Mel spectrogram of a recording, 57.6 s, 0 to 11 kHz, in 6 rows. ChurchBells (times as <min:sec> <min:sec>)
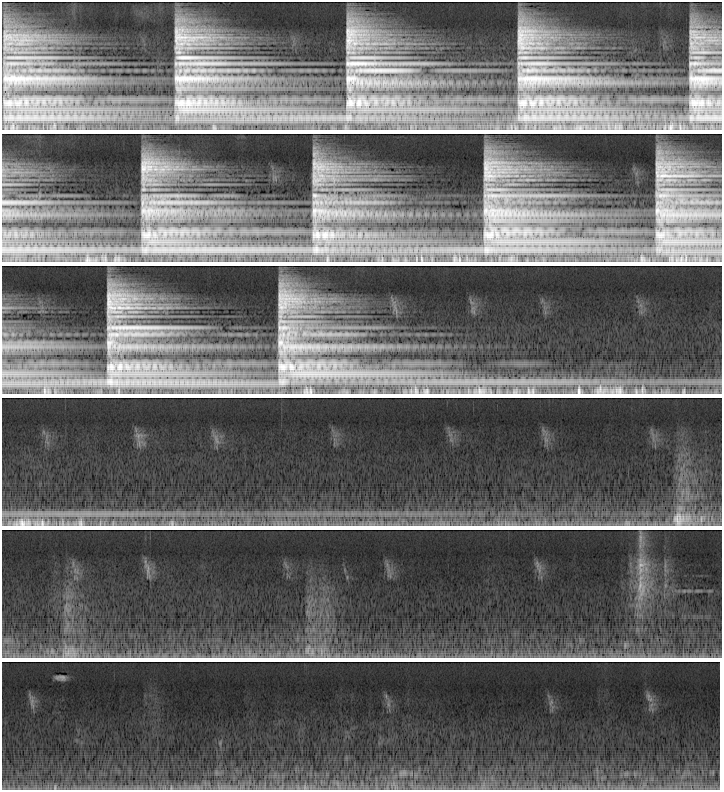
0:00.0 0:37.4, 0:47.2 0:48.0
